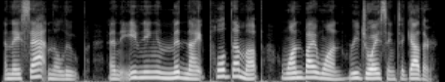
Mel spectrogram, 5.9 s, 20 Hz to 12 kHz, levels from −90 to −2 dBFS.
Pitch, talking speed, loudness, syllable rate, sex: 195 Hz, 180 wpm, -18 LUFS, 5.3 syllables/s, female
